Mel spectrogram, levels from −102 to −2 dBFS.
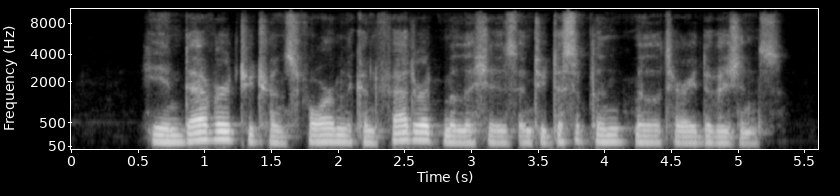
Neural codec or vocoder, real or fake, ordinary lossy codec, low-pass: none; real; Opus, 24 kbps; 9.9 kHz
